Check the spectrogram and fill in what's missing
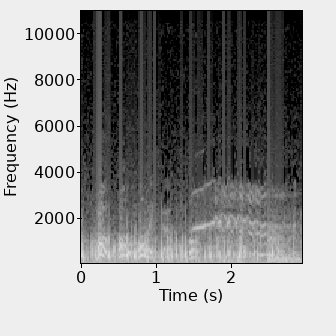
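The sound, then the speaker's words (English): A runaway horse neighs loudly and shrilly as it is pulled up by its bridle, its whinny rising and wavering over a few seconds, with a faint clatter of hooves and busy background commotion. “Dan, reaching out, grasped the runaway's bridle”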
